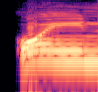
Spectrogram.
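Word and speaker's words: Óin: Oin and Glowing. Or I think the proper way to say Oin and Glowing is Owen and Glowin'. That's right. That's the proper way to say it. Owen and Glowin'.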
